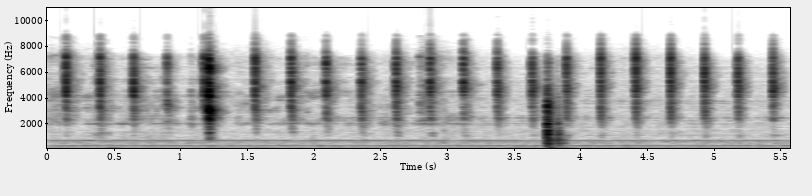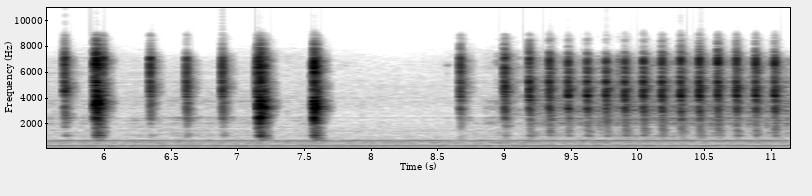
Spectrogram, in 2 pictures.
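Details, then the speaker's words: Fisher-Price Music Box Record Player mechanism after oiling with light sewing-machine oil: quick sharp ticks about four a second, speeding up, over a faint hum; ticking traced to a very small white plastic gear wheel. "I'd still like to find where the ticking is coming from and uh get rid of that so have found the cause of the ticking"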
